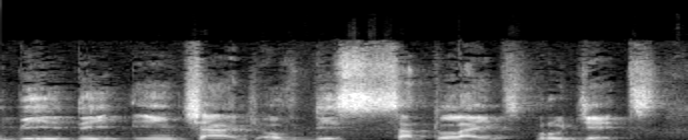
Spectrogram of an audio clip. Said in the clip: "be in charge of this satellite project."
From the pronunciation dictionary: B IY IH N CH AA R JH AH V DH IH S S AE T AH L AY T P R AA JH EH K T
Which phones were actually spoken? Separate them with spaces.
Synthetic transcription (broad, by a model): B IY IH N CH AA R JH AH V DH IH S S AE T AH L AY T P R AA JH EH K T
